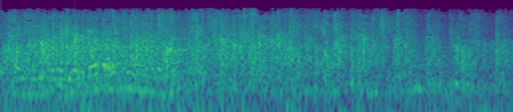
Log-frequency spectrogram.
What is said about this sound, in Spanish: Bueno, pues vamos a darle un aplauso a esta chica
